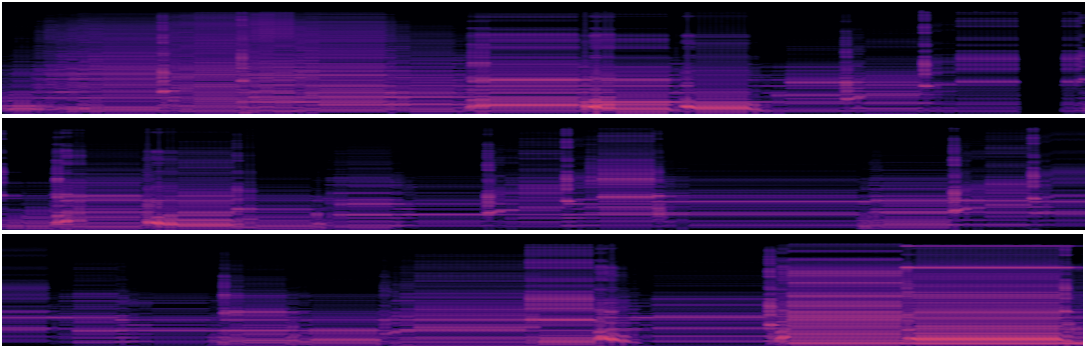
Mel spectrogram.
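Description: Coins chime as they are collected.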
